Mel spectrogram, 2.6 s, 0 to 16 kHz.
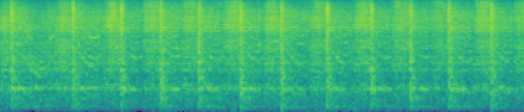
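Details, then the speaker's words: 2004 Jeep Grand Cherokee no-start, cranking while scoping the cam sensor on a nearly dead battery: sluggish, evenly spaced chugs about five per second that never catch. "this will be my cam sensor waveform and my battery's about dead so go ahead and crank it"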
